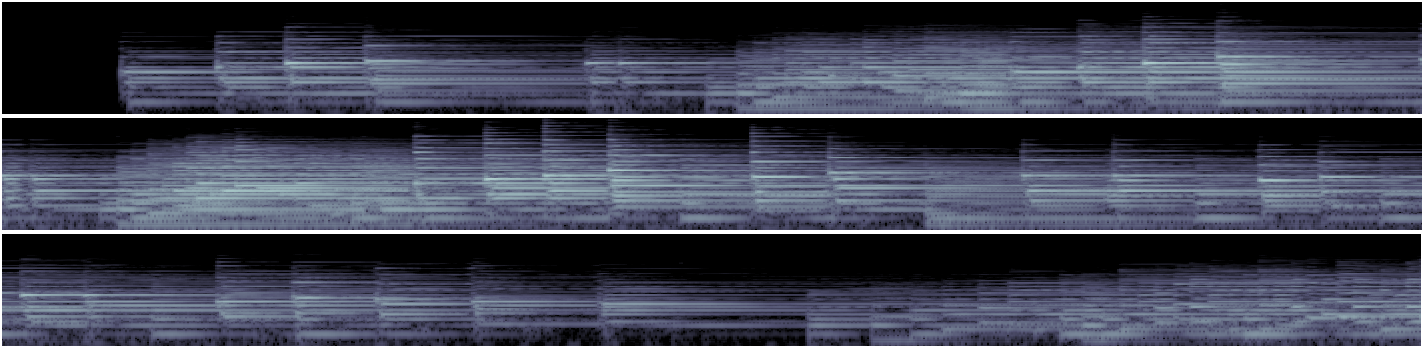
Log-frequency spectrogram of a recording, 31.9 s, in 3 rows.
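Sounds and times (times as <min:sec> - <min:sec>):
piano waltz: 0:00.9 - 0:31.9.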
